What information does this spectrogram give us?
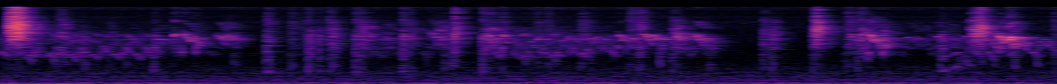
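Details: Caged budgerigar family, father, mother and one young bird, chatting while eating; continuous warbling, buzzy chatter with loud sharp chirps at the start and near the end.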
